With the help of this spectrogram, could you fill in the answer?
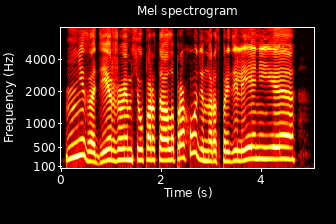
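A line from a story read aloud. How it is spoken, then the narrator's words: Nasal voice. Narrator (Russian): Гнусавый голос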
